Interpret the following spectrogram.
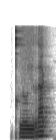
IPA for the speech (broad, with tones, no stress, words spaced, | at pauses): kʰlo˧nra˥˩k̚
